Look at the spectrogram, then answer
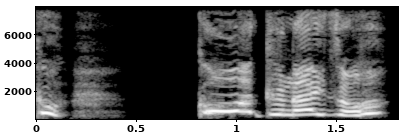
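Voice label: Voice encounter fear, Japanese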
